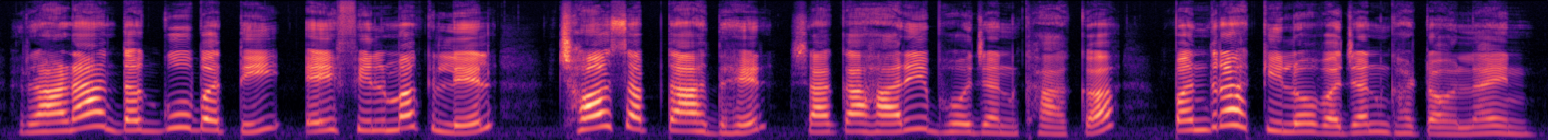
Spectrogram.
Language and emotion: Maithili, neutral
